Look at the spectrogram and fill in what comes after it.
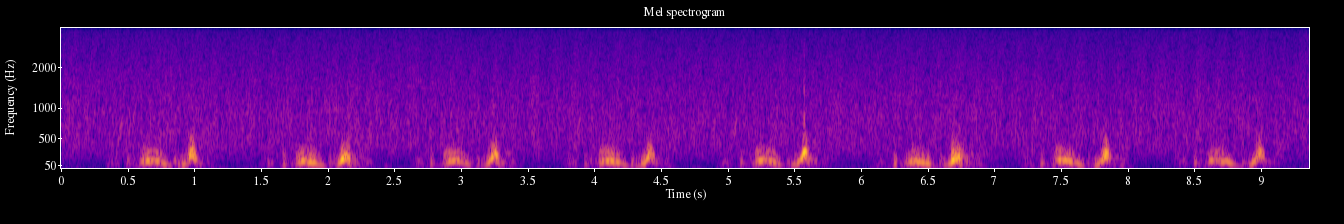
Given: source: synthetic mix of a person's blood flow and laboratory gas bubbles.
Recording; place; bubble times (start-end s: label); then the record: Doppler ultrasound of blood flow; precordium
no bubbles
From the record:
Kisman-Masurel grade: 000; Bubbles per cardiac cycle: 0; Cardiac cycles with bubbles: 0%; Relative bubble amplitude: no bubbles discernible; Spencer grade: 0 (complete lack of bubble signals)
